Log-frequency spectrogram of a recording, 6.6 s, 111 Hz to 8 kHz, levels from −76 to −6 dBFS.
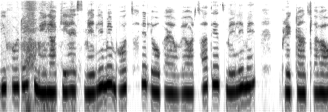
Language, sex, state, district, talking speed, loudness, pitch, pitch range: Hindi, female, Jharkhand, Palamu, 210 wpm, -13 LUFS, 255 Hz, 235-295 Hz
